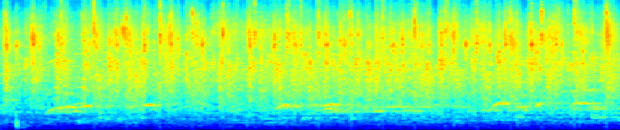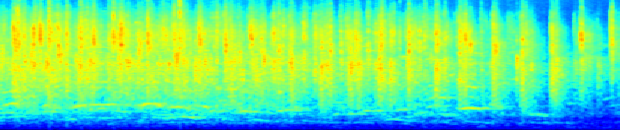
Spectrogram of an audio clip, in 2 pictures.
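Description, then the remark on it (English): An audience at an evening church service gives a hand clap of praise to God, applauding steadily for about sixteen seconds, a dense, loud wash of many hands clapping, with faint voices and cheers rising through it before it tapers slightly at the end. “Can we give him a hand clap of praise in this place?”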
